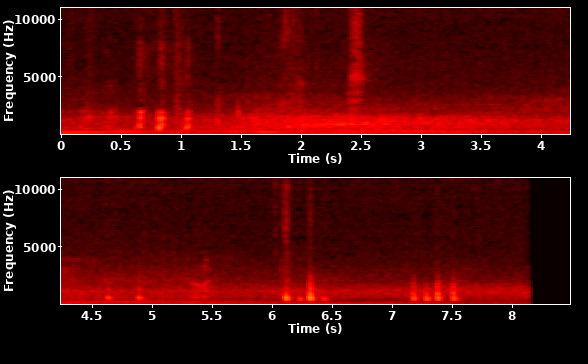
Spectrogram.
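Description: Machine-shop room tone: a steady low electrical hum with a soft hiss, broken by small groups of short, light clicks, two near the start, then pairs and clusters of three or four toward the end.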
